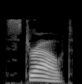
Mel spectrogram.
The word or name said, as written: strout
